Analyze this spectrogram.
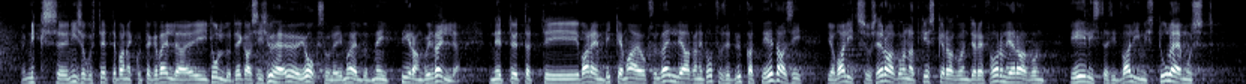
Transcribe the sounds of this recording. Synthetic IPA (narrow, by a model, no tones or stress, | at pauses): miksniːsuɡ̥ust̪eet̪ːe̞pɑne̞kːˑut̪ːˑe̞ɡ̥ɑvælʲːjɑe̞jt̪uld̪ud̪e̞ɡ̥ɑsisyɦeøːjo̞ːksule̞jmɤe̞ld̪ud̪ne̞jd̪̥̚piːɾɑŋɡ̥ujd̪vælʲːjɑ̰ | ne̞ːd̪t̪ːø̞ːt̪ːˑɑt̪ːˑivɑɾe̞mpikːˑe̞mɑjɑjo̞ːksulvælʲːjɑːɡɑne̞d̪o̞t̪suse̞d̪lykːˑɑt̪ːie̞d̪̥ɑsi | jɑvɑlʲit̪suse̞ɾɑko̞nːɑt̪ke̞ske̞ɾɑko̞nd̪jɑɾe̞fo̞rmie̞ɾɑko̞nd̪ | e̞ːlist̪ɑsid̪vɑlʲimist̪t̪ule̞must̪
